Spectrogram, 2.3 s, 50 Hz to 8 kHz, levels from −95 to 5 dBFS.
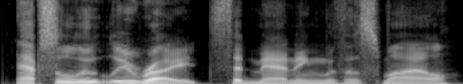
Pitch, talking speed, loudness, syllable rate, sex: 105 Hz, 180 wpm, -19 LUFS, 6.1 syllables/s, male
